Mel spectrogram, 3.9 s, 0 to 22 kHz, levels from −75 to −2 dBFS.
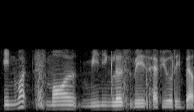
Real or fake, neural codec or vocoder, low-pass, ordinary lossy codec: real; none; 3.6 kHz; MP3, 24 kbps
